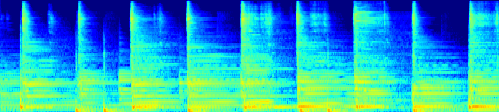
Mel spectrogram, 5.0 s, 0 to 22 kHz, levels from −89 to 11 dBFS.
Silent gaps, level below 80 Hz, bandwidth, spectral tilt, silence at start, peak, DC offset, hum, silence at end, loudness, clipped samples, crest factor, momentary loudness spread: none; -32 dBFS; over 20 kHz; -4.5 dB/octave; 0 s; -4 dBFS; under 0.1%; none; 0 s; -23 LUFS; under 0.1%; 18 dB; 7 LU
